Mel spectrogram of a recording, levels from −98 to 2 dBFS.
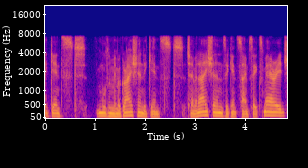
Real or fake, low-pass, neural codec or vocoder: real; 7.2 kHz; none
